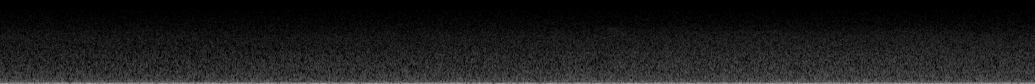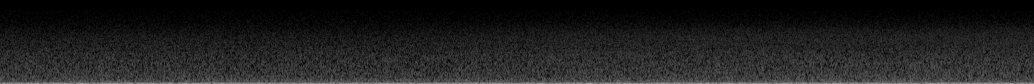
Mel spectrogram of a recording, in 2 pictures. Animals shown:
forest ambience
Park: Acadia National Park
